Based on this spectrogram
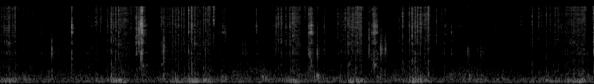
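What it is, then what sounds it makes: Dry soap bar being shaved. A solid gold-coated bar of dry soap is held in the hands and shaved with a metal utility blade, with the shavings falling onto the table. Quiet, bright scraping strokes crackle and rasp one after another, with a few sharper clicks. The strokes are close together and fade quickly.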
